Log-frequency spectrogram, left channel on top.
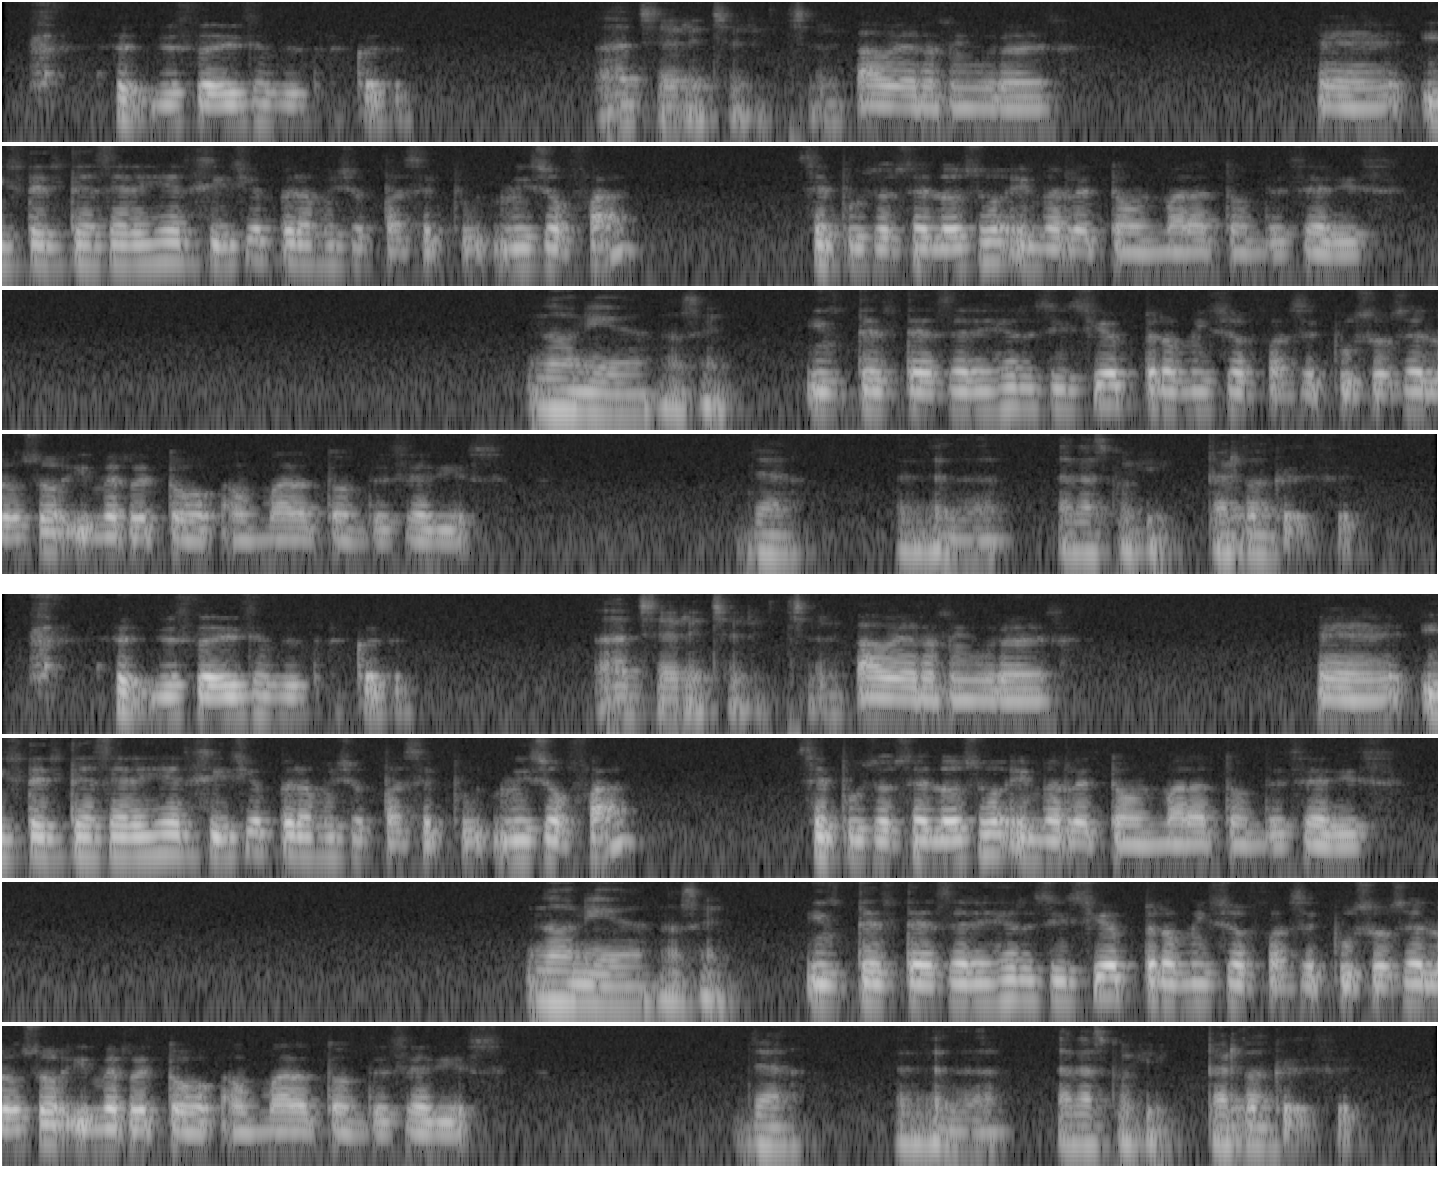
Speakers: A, on the right (about 55°); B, on the right (about 75°).
A: <laughs> Yo estoy diciendo otra cosa.
B: Ah, chévere, chévere, chévere.
A: A ver, mi brother. Eh, intenté hacer ejercicio, pero mi sopa se pu- mi sofá Se puso celoso y me retó a un maratón de series.
B: No, ni idea, no sé.
A: Intenté hacer ejercicio, pero mi sofá se puso celoso y me retó a un maratón de series.
B: Ya, ya, ya, ya ya las cogí, perdón.
A: Ok, sí.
